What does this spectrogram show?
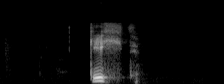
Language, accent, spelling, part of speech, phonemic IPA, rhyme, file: German, Austria, Gicht, noun, /ɡɪçt/, -ɪçt, De-at-Gicht.ogg
- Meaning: gout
